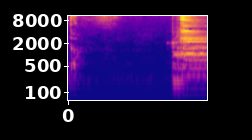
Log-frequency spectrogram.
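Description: A quiet pause, then about one and a half seconds in a single downstroke strum on an acoustic guitar, its chord left ringing.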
